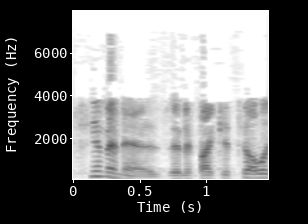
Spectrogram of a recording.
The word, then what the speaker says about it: Jimenez: And I was told, it's Jimenez. And I said, well, then how do you pronounce his first name? And the smart aleck said, well, we call him Ho.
